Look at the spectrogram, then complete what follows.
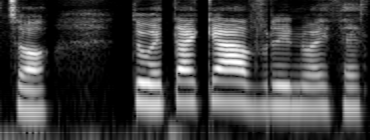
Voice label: "gafr", Welsh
